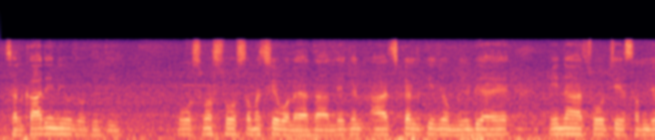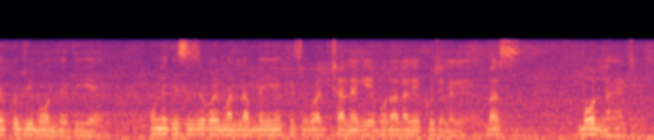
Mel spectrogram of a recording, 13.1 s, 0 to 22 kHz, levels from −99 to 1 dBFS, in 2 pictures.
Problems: constant background noise, background conversations at intervals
